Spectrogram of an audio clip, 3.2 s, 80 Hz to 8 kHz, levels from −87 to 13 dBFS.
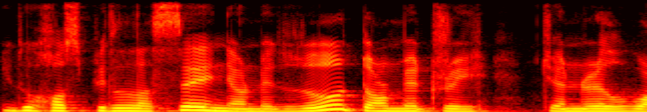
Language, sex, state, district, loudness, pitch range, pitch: Nagamese, female, Nagaland, Kohima, -16 LUFS, 170-205 Hz, 180 Hz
